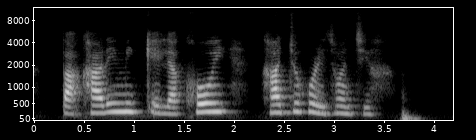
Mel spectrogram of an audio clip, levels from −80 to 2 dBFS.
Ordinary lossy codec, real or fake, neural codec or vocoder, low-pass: AAC, 64 kbps; fake; codec, 24 kHz, 0.5 kbps, DualCodec; 10.8 kHz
